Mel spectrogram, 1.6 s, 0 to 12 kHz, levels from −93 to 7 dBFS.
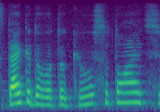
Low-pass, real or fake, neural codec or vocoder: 10.8 kHz; real; none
